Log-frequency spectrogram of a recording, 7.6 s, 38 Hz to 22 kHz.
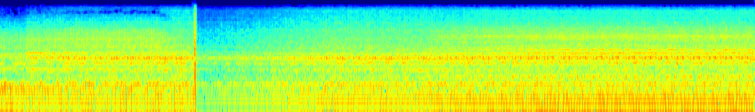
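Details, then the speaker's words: VW Golf 4 VR6 2.8 L V6 after in-car timing chain replacement for chain noise: even, settled idle with steady drone, no rattle from the chain end; quiet and healthy. "alles schön ruhig so gehört sich das"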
